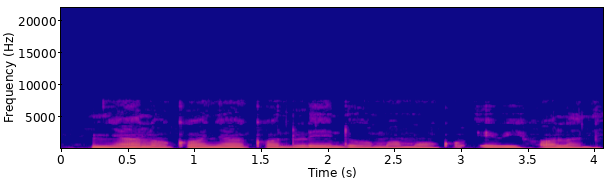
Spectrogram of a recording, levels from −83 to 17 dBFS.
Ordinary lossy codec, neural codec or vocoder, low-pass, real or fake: none; none; none; real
